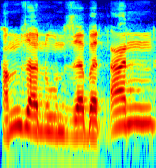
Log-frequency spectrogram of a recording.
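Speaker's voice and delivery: ان ending in a clear N, no ghunna; clear izhar. Shown as a demonstration. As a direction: sound the noon of ان plainly, without nasal hold. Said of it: "ظاہر کر کے پڑھیں گے". (ان کا نون صاف ظاہر کر کے)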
